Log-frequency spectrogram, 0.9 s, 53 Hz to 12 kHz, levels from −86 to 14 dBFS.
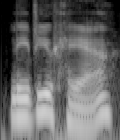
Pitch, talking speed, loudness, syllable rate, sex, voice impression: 125 Hz, 200 wpm, -14 LUFS, 6.7 syllables/s, male, very masculine, very adult-like, middle-aged, very thick, tensed, powerful, slightly dark, hard, slightly muffled, fluent, cool, intellectual, slightly refreshing, very sincere, very calm, mature, friendly, reassuring, slightly unique, slightly elegant, wild, slightly lively, kind, slightly modest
